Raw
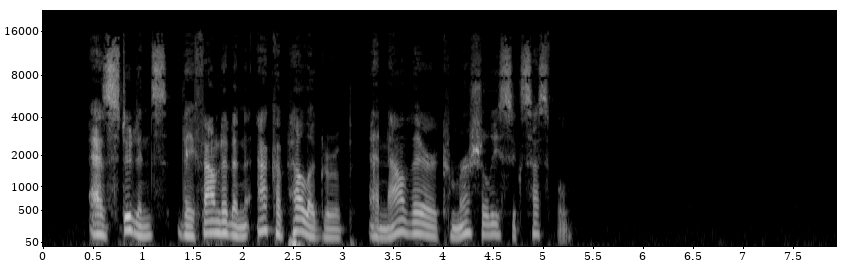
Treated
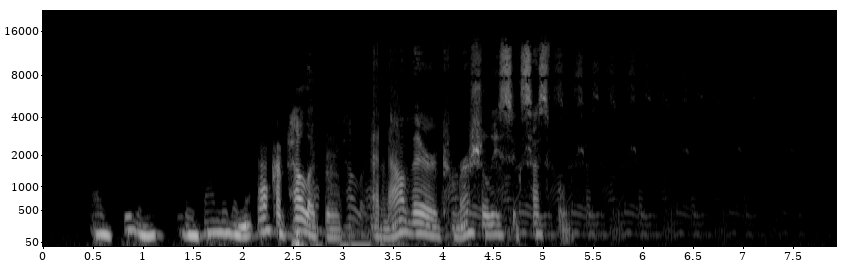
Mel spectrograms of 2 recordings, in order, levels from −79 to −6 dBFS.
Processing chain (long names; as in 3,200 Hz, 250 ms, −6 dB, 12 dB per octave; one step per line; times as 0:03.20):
parametric band 400 Hz +6 dB 0.27 octaves
multiband delay without the direct sound highs, lows 30 ms, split 240 Hz
0:02.67–0:03.57: slack as between gear wheels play −32 dBFS
low-pass filter sweep 120 Hz → 12,000 Hz, 0:01.89–0:02.71
feedback echo with a swinging delay time 525 ms, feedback 62%, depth 54 cents, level −21 dB
level −5.5 dB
